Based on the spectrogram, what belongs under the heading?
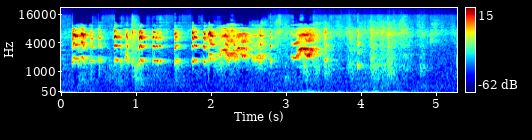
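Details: Cockatiel calls played to encourage mating: quick bright chirps in short bursts of harmonic notes, then a denser scratchy stretch of chatter that fades toward the end.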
